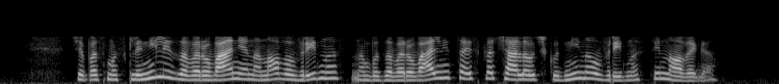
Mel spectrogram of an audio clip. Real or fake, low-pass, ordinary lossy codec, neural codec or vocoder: fake; 3.6 kHz; none; vocoder, 44.1 kHz, 80 mel bands, Vocos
